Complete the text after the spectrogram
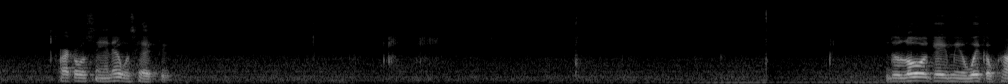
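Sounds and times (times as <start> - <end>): crunching and chewing: 2.3 - 5.0
crisp crust crackling: 2.5 - 5.1.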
